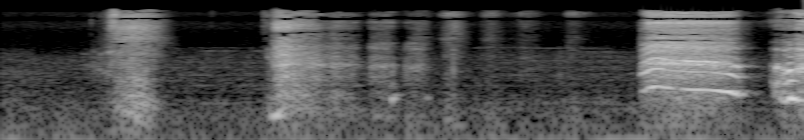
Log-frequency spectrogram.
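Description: A woman's two sharp, breathy gasps, then a drawn-out wail falling in pitch near the end: she is breaking down crying.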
